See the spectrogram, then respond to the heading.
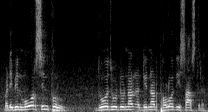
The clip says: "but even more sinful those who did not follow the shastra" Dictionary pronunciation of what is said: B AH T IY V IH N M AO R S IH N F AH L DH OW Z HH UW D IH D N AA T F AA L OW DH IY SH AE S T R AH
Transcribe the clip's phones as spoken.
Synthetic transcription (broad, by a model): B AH T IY B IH N M AO R S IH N P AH L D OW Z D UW D IH D N AA T P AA L OW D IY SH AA S T R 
